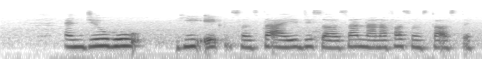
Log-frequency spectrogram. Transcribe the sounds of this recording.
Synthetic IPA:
ɛ̃nd͡ʑiɦoɦiːʔeksə̃w̃st̪ʰaːɦed͡ʑiːsəɦsananafasə̃w̃st̪ʰa̰əst̪e

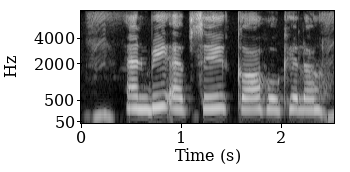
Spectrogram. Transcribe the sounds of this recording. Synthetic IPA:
ɛnbiːʔɛpsekaɦokʰela

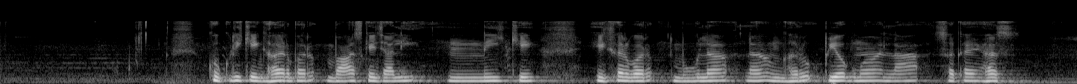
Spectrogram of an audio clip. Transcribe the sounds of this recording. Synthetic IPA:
kʊkɾikeɡʱəɾbəɾbaːsked͡ʒaːlinəike | eːkʰəɾbəɾbʱoːlalɡʱəɾʊpjoːɡmãlasəkəeɦəs

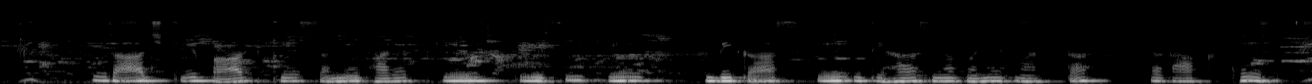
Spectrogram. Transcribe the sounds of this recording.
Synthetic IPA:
sʊɾaːd͡ʒkebaːd̪kesəməbʱaːɾət̪kekesikʰe | ʋɪkaːskeɪt̪ɪɦaːsmẽbənemət̪ːə | ɾaːkʰt̪ʰeː

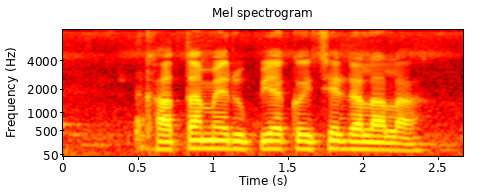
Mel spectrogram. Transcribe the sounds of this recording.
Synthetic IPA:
kʰat̪ameɾupijakɔjsʰeɖalala

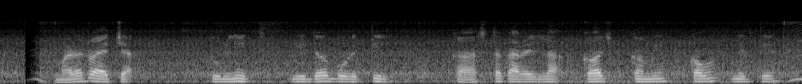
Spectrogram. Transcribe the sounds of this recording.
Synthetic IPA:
məɽəʈʋajat͡ɕja | t̪ulniːt̪ | ʋid̪əboɽt̪iːl | kast̪əkaɾajla̰ | kəd͡z | kəmi | kəunnilt̪e

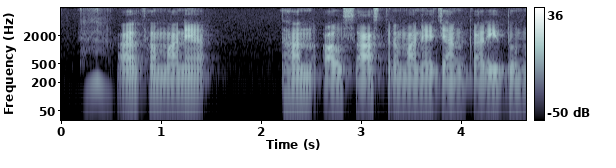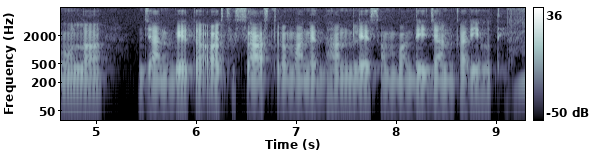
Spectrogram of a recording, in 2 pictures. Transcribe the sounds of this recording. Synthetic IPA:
əɾt̪ʰmaːnje | d̪ʱənəʊsast̪ɾəmaːned͡ʒaːnkaɾid̪unõlə | d͡ʒaːnbet̪əʔə̰ɾt̪ʰsast̪ɾəmaːned̪ʱənlesəmbənd̪ʱid͡ʒaːnkaːɾiɦoːt̪i̥

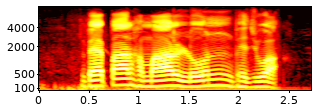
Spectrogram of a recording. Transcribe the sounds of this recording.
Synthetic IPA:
bɛpaːɾɦəmaːɾloːnbʱeːd͡ʒuaː

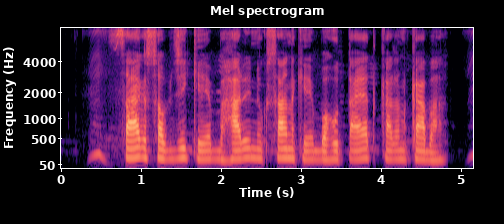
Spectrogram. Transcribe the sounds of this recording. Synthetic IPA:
saɡsəbd͡ʒikebʱaɾinʊksankebəɦut̪ːajət̪kaɾənkaba

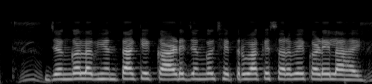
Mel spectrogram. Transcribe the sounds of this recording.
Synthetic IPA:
d͡ʒəŋɡələbʱijənt̪akekaɽed͡ʒəŋɡəlt͡ʃʰet̪ɾəʋakesəɾʋekəɽelaɦəj

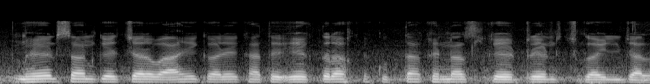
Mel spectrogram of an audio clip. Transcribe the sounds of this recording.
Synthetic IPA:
bʱeʈsənket͡ʃəɾʋaɦikəɾekʰat̪iɾek̚t̪əɾəɦkekut̪ːakenəslkeʈɾeɳɖ | ɡəɪld͡ʒal

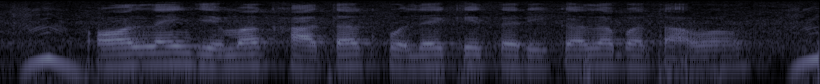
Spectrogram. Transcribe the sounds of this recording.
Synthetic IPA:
ɔːnlaːɪnd͡ʒeːmãkʰaːt̪akʰoːleket̪ɐɾiːkalabɐt̪a̰ːʋao

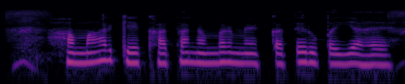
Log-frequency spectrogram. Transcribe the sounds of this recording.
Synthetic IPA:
hɐmaːɾkekʰaːt̪anɐ̃mbəɾmẽkɐt̪eɾʊpəjaɦɛː

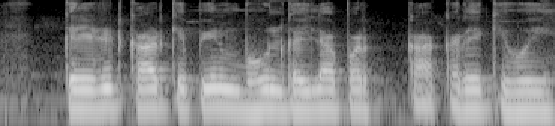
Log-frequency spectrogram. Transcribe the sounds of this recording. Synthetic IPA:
kɾeːɖɪʈkaːɾɖ̚kepɪnbʱuːlɡəɪlapɐɾkakəɾekiɦoːi

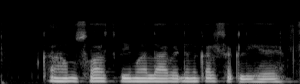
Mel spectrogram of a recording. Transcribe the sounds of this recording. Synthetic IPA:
kaɦɐmswaːst̪ʰbiːmaːlaːʋeːd̪ənkɐɾsɐkliɦɛː

